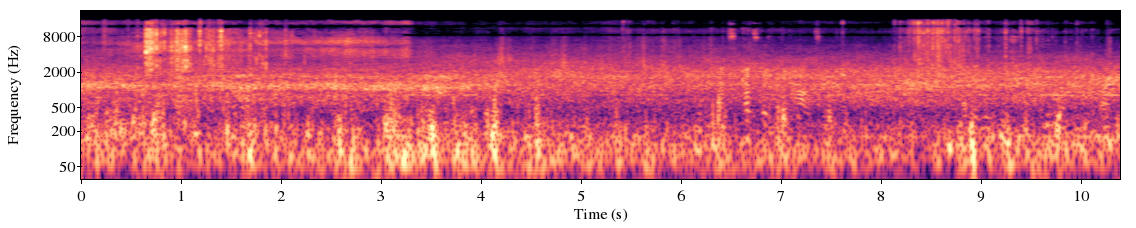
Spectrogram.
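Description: A smoke flare hisses steadily as it burns on the ground.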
